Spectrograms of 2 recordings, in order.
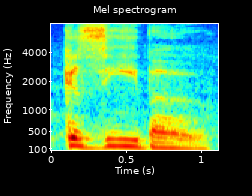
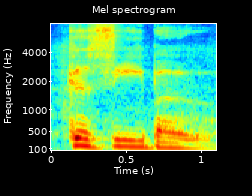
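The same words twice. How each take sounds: The two takes are said the same way.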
